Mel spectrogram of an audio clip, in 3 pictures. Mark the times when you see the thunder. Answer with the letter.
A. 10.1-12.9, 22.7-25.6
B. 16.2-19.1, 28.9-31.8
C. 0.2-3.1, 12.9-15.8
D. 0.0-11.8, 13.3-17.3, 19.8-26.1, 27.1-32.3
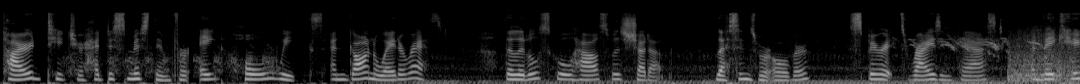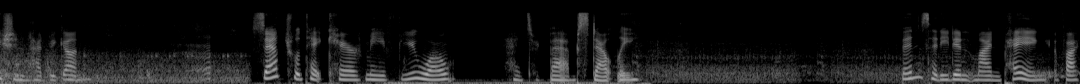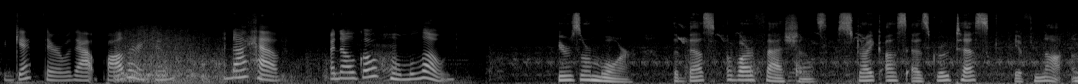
A.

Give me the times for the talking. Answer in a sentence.
The talking can be heard from 0.0 to 11.8 s, from 13.3 to 17.3 s, from 19.8 to 26.1 s and from 27.1 to 32.3 s.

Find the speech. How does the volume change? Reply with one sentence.
The volume of the talking stays about the same.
